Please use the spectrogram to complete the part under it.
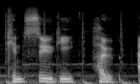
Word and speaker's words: Kintsugi Hope: And I hope I said that right, because I said it to her earlier. Sometimes I get that word wrong and I really shouldn't. Julie Wilson, am I correct? – You are correct.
